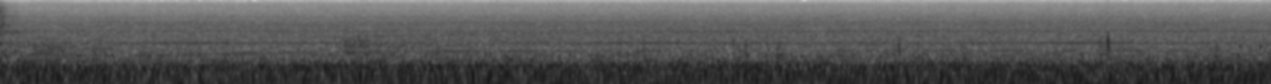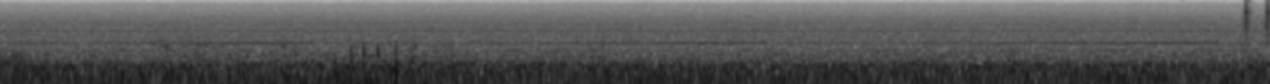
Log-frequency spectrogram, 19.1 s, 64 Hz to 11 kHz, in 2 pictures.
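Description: Steady broadband engine roar of an Airbus A320 during takeoff in Flight Simulator X, a constant loud rushing hum with faint tonal whine and occasional small clicks, no talking.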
